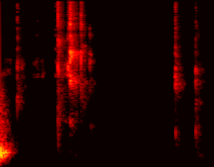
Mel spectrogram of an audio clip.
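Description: Light handling noises of a small packaged item: a soft bump at the start, a brief rustle of paper about half a second in, and two faint clicks near the end.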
